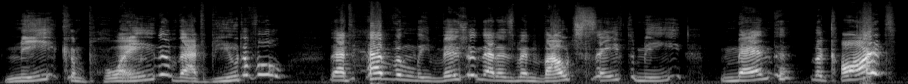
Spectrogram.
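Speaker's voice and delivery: high, loud, swooning Toad; theatrical, soaring rapture; rapturous Toad. Acted. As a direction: gush ecstatically, savoring each marvel.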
